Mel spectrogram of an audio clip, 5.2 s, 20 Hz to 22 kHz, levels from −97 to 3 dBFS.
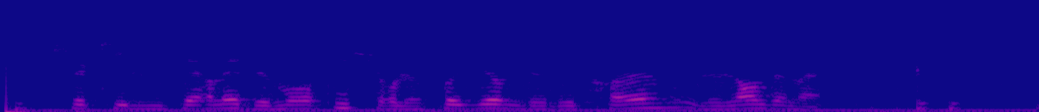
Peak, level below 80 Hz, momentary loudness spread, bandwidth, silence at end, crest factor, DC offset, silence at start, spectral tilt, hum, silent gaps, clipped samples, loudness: -52 dBFS; -88 dBFS; 2 LU; 7.4 kHz; 0 s; 18 dB; under 0.1%; 0 s; -7 dB/octave; none; none; under 0.1%; -68 LUFS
